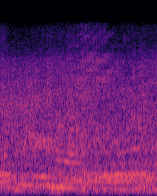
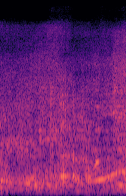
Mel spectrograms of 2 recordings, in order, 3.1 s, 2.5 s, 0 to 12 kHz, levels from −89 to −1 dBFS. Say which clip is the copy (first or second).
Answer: second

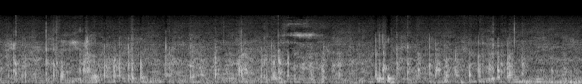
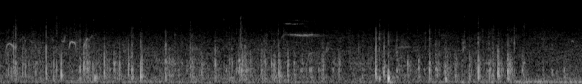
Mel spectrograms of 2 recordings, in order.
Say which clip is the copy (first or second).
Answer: first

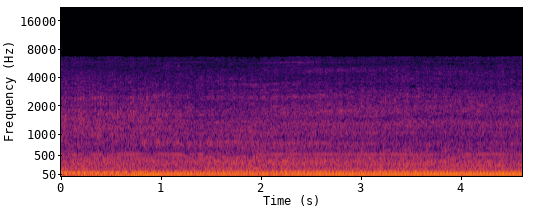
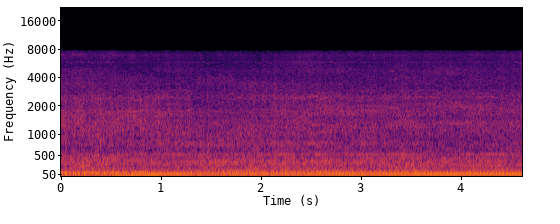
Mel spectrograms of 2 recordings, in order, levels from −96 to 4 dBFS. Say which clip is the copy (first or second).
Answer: second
